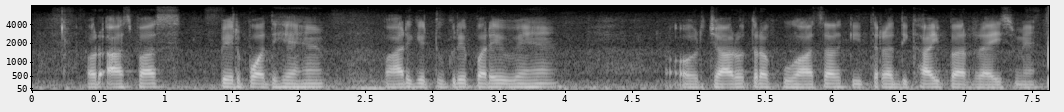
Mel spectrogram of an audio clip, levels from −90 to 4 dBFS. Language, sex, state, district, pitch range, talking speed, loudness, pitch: Hindi, male, Bihar, Samastipur, 105-120 Hz, 165 wpm, -20 LUFS, 115 Hz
